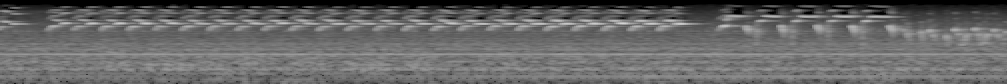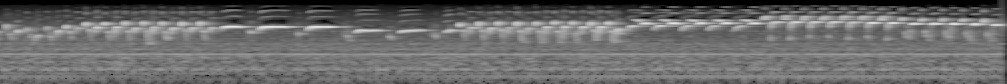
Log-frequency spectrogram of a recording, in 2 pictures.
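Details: Bred Timbrado canary cock in an extended song: long runs of fast, even trills switching between higher and lower rattling phrases, a few slurred whistles, continuous throughout, with a faint mains hum.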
